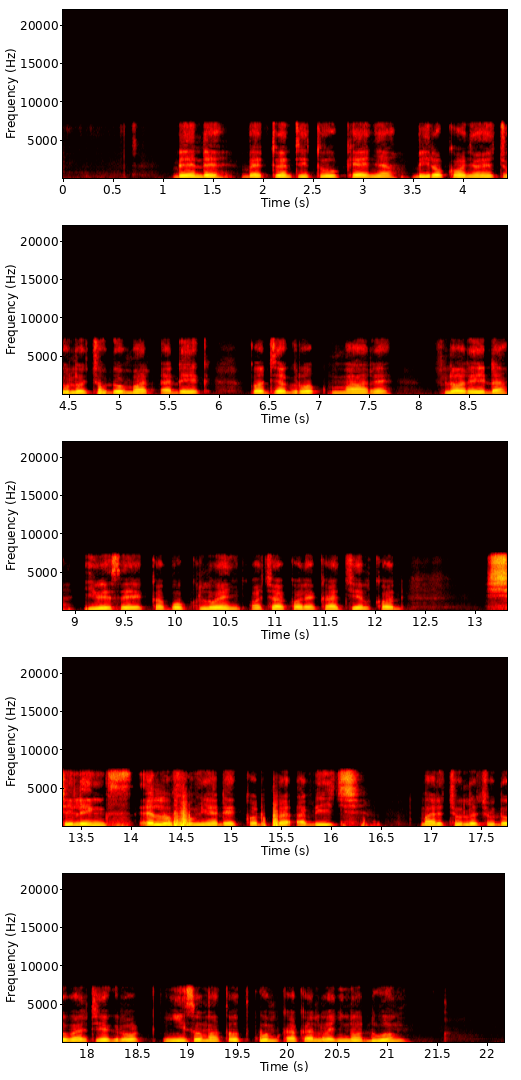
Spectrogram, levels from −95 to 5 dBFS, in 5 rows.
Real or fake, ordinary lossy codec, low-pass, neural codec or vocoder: fake; none; 7.2 kHz; codec, 16 kHz, 8 kbps, FreqCodec, smaller model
